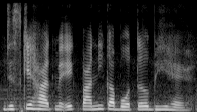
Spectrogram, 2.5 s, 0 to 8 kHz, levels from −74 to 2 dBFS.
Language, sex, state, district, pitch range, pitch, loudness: Hindi, male, Arunachal Pradesh, Papum Pare, 215-235 Hz, 225 Hz, -18 LUFS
